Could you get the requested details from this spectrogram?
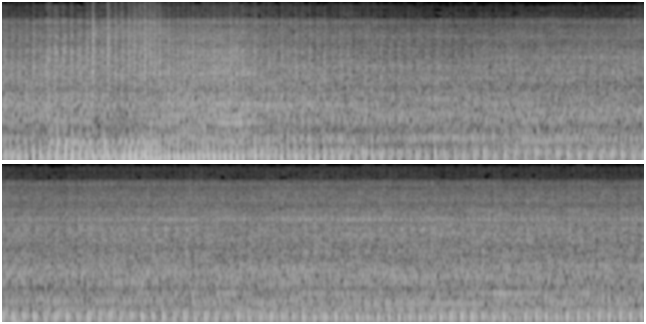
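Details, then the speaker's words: Baja Motorsports Baja Warrior mini bike, single-cylinder, off choke in very cold weather: a quick rev drops into a steady, even idle with no misses; exhaust sounds like a lawn mower, throttle felt a little odd; runs normally. "that's already off choke and it's just sitting there idling as pretty as it can be"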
